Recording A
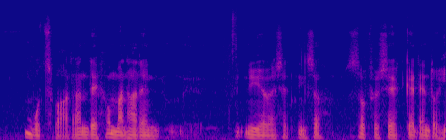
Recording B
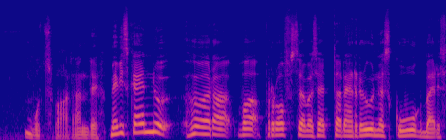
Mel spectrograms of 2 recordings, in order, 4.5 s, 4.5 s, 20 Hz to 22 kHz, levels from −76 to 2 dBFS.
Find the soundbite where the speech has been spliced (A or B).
B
